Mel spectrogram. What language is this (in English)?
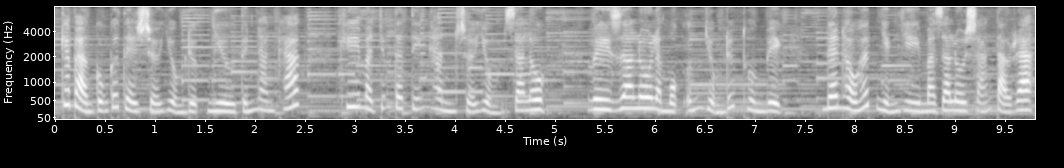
Vietnamese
